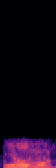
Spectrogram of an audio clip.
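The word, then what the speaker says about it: Illya: Ilya.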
